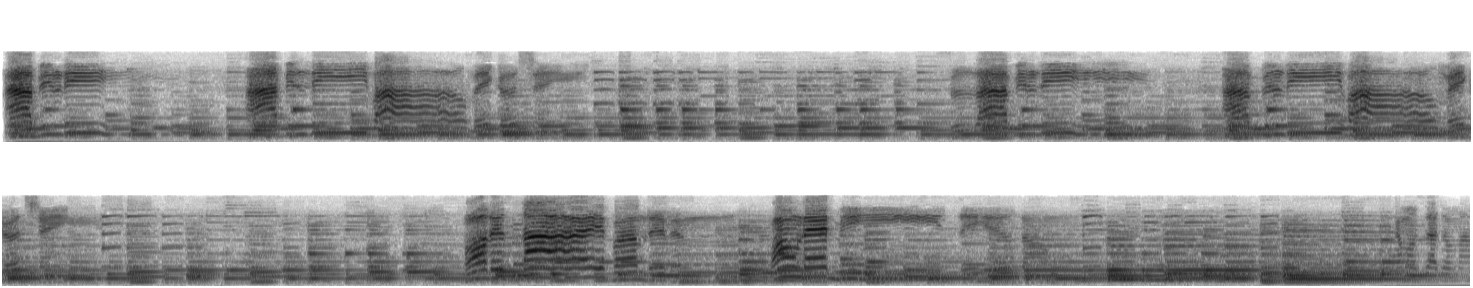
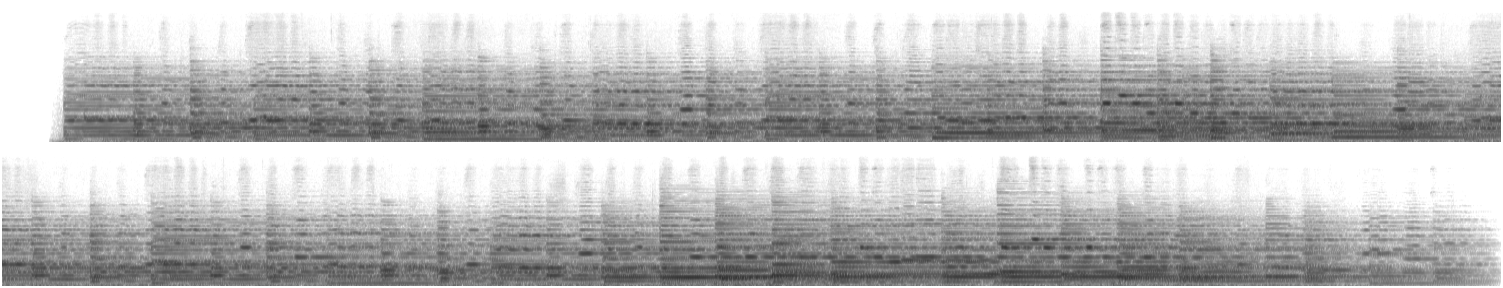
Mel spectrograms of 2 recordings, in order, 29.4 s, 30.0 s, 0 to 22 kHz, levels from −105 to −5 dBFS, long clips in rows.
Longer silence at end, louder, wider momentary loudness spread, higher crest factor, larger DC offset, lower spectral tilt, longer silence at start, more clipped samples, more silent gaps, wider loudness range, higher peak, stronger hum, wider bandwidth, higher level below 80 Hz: second, 0 s vs 0.2 s; first, -21 LUFS vs -34 LUFS; first, 18 LU vs 9 LU; first, 22 dB vs 16 dB; neither; second, -7 dB/octave vs -8.5 dB/octave; second, 0 s vs 0.6 s; neither; neither; first, 14 LU vs 6 LU; first, 0 dBFS vs -16 dBFS; neither; second, 5.2 kHz vs 11.5 kHz; second, -70 dBFS vs -56 dBFS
